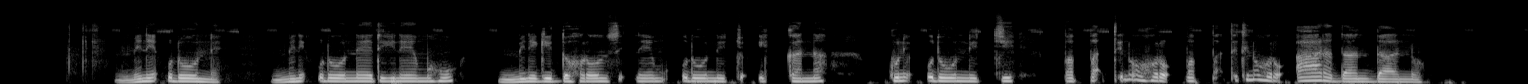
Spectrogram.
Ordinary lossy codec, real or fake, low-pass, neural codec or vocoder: MP3, 64 kbps; real; 14.4 kHz; none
